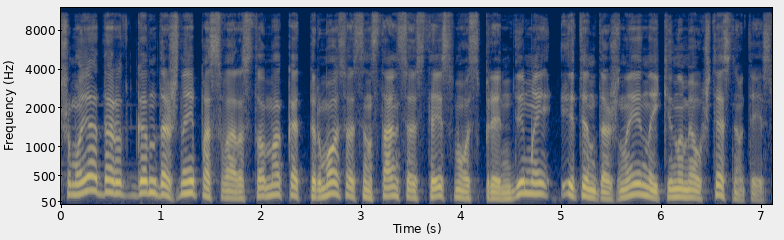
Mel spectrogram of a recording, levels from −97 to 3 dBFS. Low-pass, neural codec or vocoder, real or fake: 10.8 kHz; none; real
